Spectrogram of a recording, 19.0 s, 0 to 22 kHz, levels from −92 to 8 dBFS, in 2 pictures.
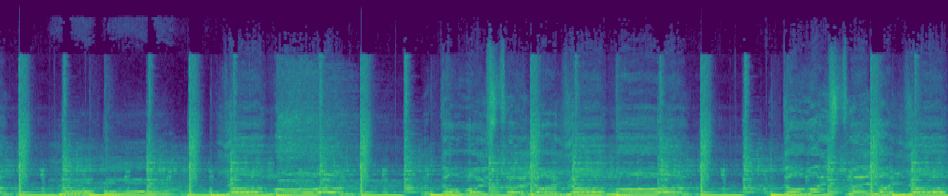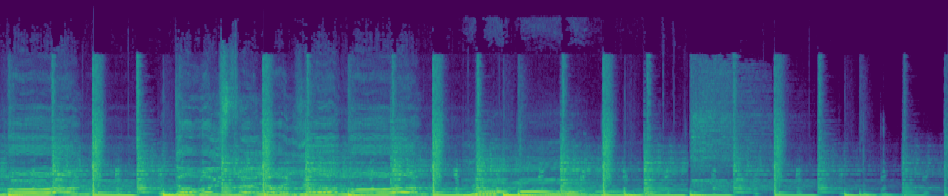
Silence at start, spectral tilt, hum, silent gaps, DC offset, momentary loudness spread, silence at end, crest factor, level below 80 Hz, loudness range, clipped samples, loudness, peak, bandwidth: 0 s; -5.5 dB/octave; none; none; under 0.1%; 10 LU; 0 s; 12 dB; -16 dBFS; 3 LU; under 0.1%; -13 LUFS; 0 dBFS; 16.5 kHz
